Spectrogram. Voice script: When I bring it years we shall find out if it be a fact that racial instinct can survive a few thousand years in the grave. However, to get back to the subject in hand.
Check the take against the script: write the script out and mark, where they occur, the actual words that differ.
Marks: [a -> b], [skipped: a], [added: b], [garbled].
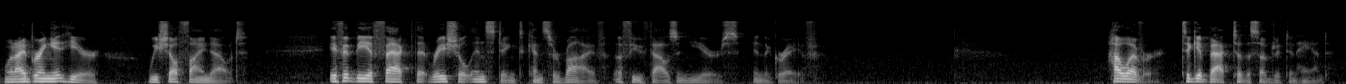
When I bring it [years -> here] we shall find out if it be a fact that racial instinct can survive a few thousand years in the grave. However, to get back to the subject in hand.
